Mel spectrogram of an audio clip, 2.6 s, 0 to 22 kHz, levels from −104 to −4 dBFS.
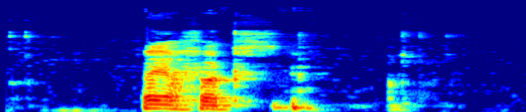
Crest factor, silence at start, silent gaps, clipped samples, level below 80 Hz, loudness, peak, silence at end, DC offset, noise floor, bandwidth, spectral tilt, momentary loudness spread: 20 dB; 0.7 s; none; under 0.1%; -60 dBFS; -19 LUFS; -2 dBFS; 0.65 s; under 0.1%; -76 dBFS; 7.2 kHz; -6 dB/octave; 14 LU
